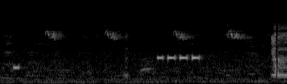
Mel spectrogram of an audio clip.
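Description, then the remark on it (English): A phone number being dialed: a run of short electronic touch-tone beeps at a steady, fairly quick pace, moderately loud with no talking, ending in a brief burst of noise. “Go ahead, just dial one more time.”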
